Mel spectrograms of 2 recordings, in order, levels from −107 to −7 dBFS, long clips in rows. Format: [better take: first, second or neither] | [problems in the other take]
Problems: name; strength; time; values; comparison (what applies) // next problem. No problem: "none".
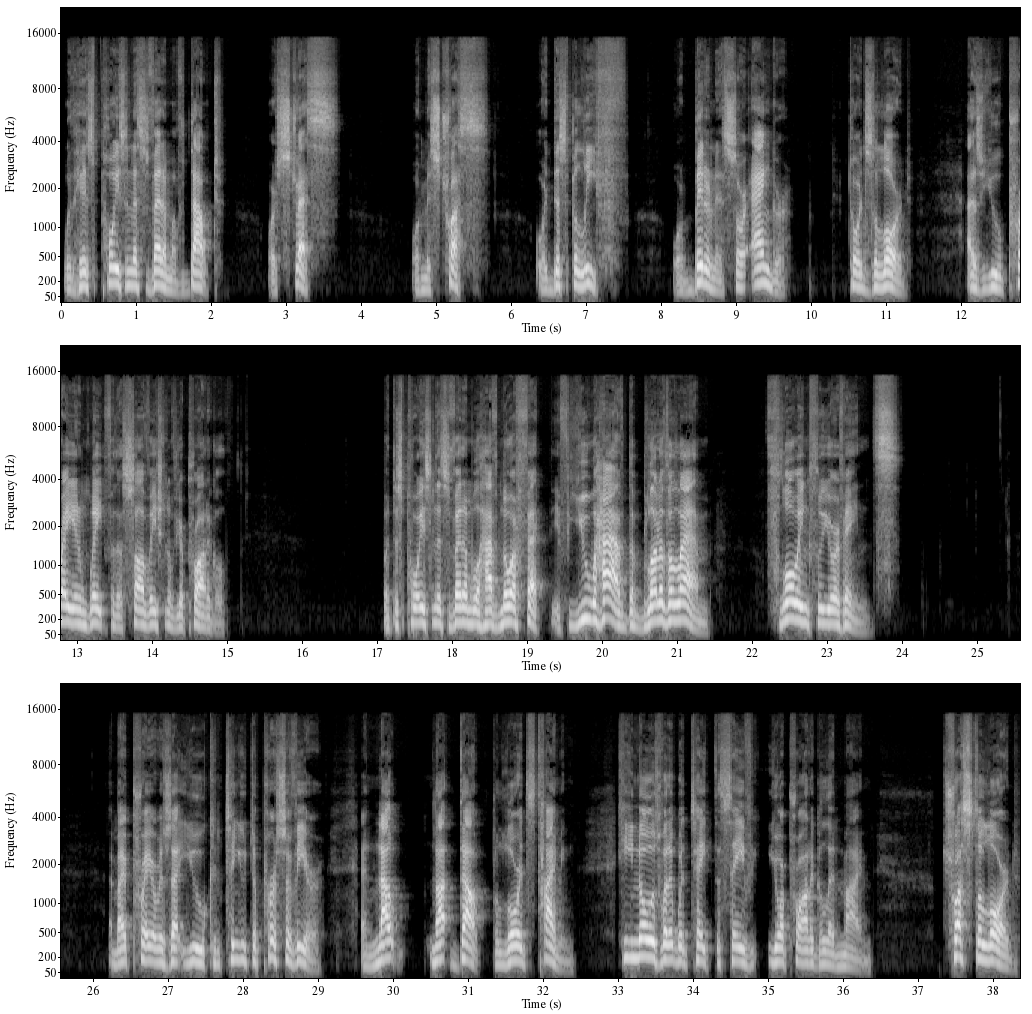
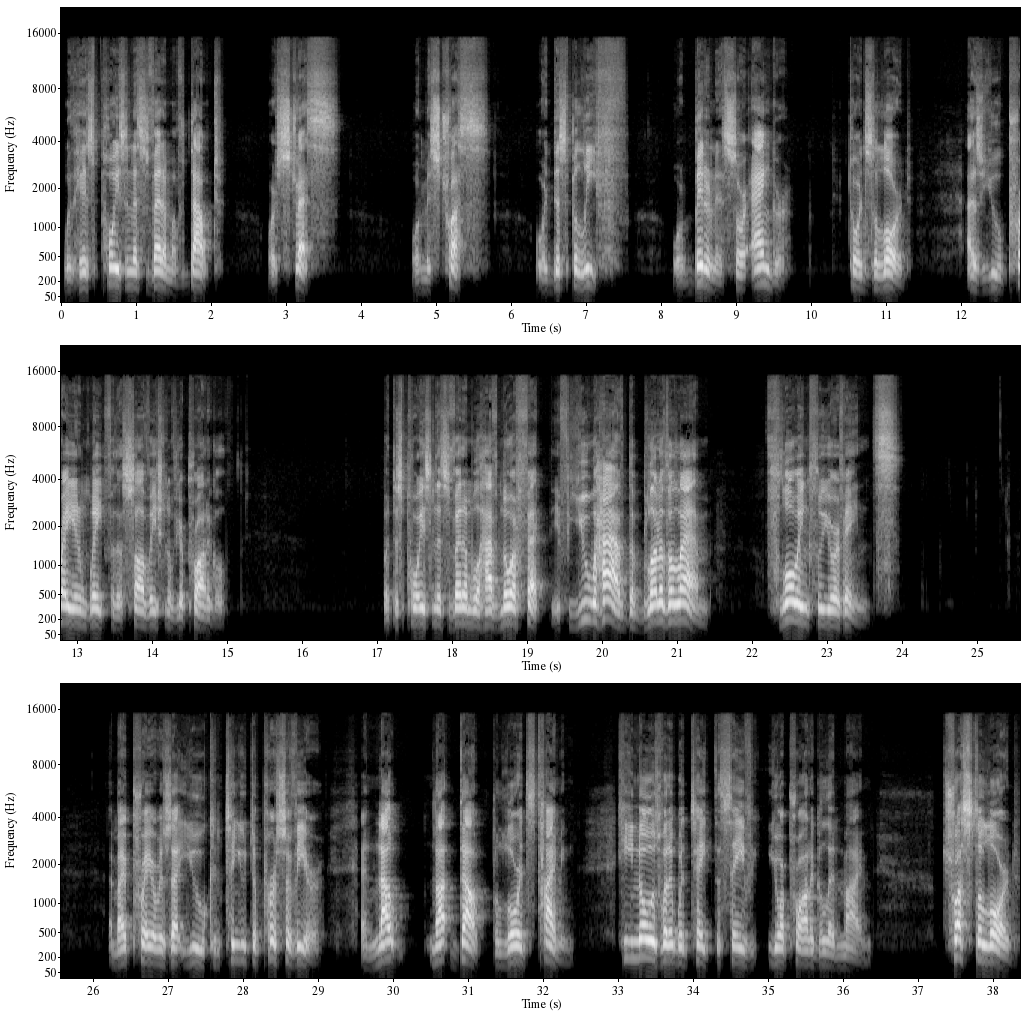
first | thin; very; fading below 350 Hz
